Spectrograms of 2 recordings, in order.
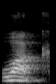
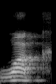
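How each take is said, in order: No difference in how they are said.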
